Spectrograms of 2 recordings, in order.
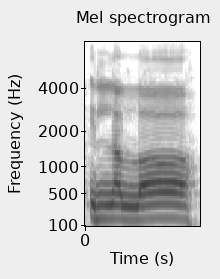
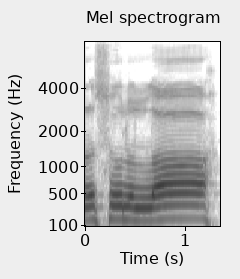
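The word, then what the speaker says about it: الله: থাকলে লামে আল্লাহ পর হয় মোটা হয় আকার উচ্চারণ হয় না যেমন ইল্লাল্লাহ মুহাম্মাদুর রাসুলুল্লাহ শব্দটাছিল ইল্লাল্লাহ রাসুলুল্লাহ পড়তে হবে কি ইল্লাল্লাহ রাসূুল্লাহ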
